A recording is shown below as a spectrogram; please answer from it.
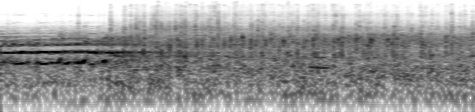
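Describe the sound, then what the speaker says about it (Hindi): An audience at a World Mental Health Day college of nursing gathering applauds steadily, strongest at the start and then settling into even clapping, with some crowd noise mixed in. "अपने लिए जोरदार तालियां बजाते हैं।"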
